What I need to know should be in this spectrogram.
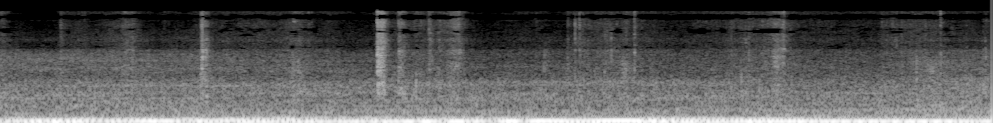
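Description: Footsteps scuff on pavement close by.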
